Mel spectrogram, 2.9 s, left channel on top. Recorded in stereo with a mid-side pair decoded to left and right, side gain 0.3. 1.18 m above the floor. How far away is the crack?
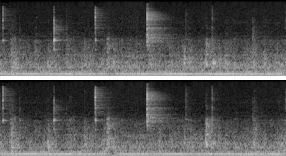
About 1.5 m.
